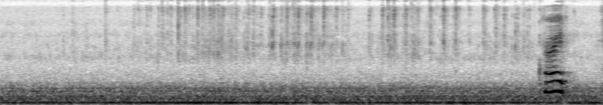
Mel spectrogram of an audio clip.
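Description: Light, rapid clicking as powdered decorating sugar is dusted over a cake, over a low steady hum. A short vocal 'ah' comes near the end.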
